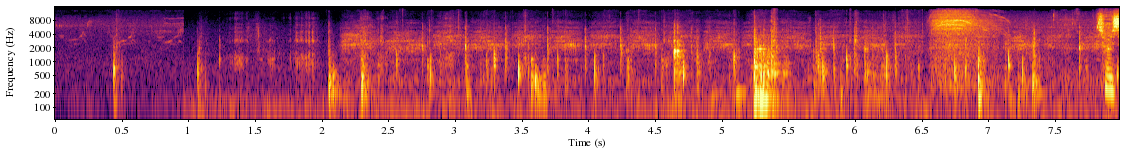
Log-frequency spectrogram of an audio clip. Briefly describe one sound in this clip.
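A chisel scrapes and taps on wood.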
